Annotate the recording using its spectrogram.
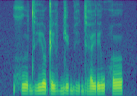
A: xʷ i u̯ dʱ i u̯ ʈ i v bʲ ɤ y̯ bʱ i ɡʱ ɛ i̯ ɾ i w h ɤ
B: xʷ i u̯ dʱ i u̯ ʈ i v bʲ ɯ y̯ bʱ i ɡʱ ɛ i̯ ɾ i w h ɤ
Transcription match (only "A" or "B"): B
